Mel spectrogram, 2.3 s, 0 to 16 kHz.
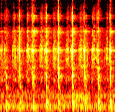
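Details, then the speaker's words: Razor MX650/MX500/SX500 dirt bike front fork pumped by hand after adding metal and rubber washers: only light, muffled ticks about four a second instead of the stock metal top-out clunk. Some noise still remains on hard rebound after deep compression. "the noise is definitely dampened and reduced you can see I'm making the same motion here"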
